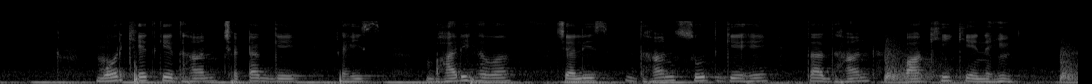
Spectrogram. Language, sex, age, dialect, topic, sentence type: Chhattisgarhi, male, 25-30, Central, agriculture, question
